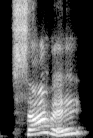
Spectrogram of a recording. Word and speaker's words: sabe: Sabe is also knows. How come sé sounds so different from sabe? Sabe has 2 syllables. It's much longer.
